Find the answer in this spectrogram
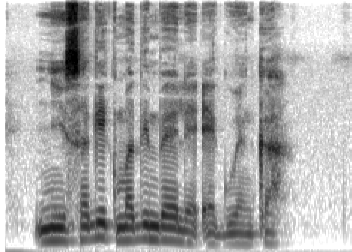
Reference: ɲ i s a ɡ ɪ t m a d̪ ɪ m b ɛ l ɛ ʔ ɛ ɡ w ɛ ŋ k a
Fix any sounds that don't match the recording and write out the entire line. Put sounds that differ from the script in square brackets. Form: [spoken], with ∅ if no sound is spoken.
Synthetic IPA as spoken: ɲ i s a ɡ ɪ [k] m a d̪ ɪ m b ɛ l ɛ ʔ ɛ ɡ w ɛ ŋ k a

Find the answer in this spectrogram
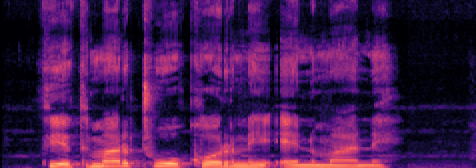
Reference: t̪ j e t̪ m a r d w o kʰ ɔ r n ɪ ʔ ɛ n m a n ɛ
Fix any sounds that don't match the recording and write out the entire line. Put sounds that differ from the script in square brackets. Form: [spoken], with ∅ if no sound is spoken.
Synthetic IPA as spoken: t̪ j e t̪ m a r [t] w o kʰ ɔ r n ɪ ʔ ɛ n m a n ɛ

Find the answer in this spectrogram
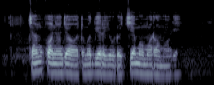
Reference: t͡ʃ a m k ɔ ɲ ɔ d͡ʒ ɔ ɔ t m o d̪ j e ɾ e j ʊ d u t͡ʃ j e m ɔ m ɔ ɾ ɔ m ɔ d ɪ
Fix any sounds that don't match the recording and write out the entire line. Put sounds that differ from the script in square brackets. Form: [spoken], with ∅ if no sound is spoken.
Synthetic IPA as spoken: t͡ʃ a m k ɔ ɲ ɔ d͡ʒ ɔ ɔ t m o d̪ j e ɾ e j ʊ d [o] t͡ʃ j e m ɔ m ɔ ɾ ɔ m ɔ [ɡ] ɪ

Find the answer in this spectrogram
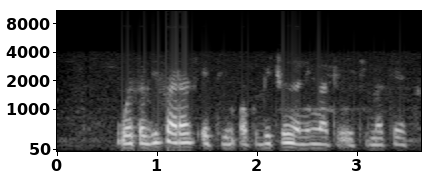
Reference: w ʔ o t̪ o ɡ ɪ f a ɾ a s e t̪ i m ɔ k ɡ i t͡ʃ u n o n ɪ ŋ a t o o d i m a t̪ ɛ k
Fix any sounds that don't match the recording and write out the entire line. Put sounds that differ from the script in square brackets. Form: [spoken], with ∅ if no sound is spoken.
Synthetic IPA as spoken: w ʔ o t̪ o ɡ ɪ f a ɾ a s e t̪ i m ɔ k [b] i t͡ʃ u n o n ɪ ŋ a t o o [t] i m a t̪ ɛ k

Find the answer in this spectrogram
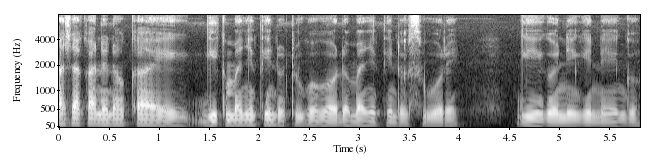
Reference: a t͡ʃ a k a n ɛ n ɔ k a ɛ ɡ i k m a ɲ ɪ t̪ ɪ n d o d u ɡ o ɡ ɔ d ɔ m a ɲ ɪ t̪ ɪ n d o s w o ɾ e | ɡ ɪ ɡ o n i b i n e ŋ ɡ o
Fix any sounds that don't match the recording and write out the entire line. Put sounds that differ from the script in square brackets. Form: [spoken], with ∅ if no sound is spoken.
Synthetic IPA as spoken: a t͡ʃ a k a n ɛ n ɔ k a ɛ ɡ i k m a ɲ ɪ t̪ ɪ n d o [t] u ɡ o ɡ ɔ d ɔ m a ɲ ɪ t̪ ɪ n d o s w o ɾ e | ɡ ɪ ɡ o n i [ɡ] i n e ŋ ɡ o

